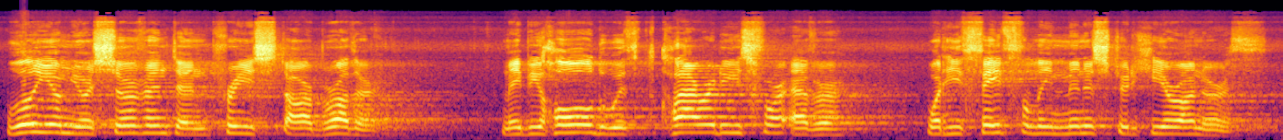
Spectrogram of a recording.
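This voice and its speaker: A priest with a fairly high voice intones the prayers of the Mass in a measured, solemn way. His voice carries through the cathedral echo of a large, roomy church, and each phrase trails off in a long reverb. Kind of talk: liturgical prayer.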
